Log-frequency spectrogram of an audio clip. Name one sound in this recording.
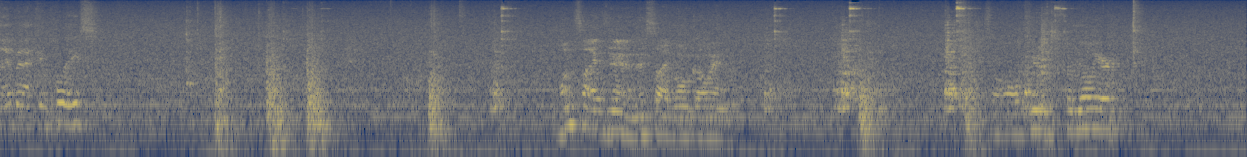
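Metal tools clink and knock against engine parts.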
